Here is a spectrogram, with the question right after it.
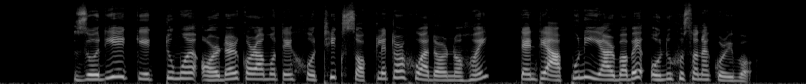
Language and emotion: Assamese, angry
